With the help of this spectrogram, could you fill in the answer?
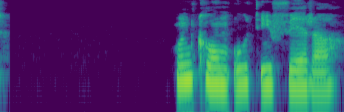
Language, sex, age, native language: Icelandic, female, 10, Icelandic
